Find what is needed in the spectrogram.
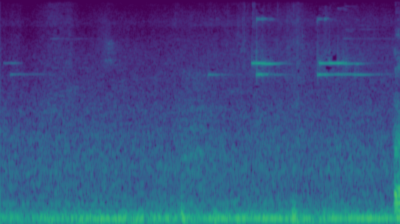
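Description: Outdoor background with a steady low hum, and a few faint, short high ringing tones starting about two and a half seconds in.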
